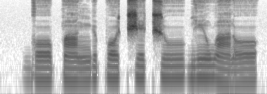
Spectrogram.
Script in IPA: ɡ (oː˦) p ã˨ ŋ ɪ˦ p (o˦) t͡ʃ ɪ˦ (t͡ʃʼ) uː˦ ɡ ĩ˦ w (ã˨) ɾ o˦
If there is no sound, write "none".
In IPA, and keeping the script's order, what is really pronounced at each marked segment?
oː˨, o˦, t͡ʃ, ã˨

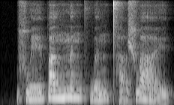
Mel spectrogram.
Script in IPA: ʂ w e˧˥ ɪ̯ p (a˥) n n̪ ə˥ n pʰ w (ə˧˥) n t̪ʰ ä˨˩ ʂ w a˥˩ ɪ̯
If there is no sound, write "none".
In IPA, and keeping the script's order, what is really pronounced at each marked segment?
a˥, ə˧˥

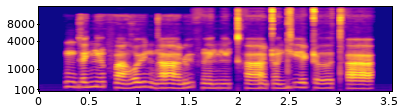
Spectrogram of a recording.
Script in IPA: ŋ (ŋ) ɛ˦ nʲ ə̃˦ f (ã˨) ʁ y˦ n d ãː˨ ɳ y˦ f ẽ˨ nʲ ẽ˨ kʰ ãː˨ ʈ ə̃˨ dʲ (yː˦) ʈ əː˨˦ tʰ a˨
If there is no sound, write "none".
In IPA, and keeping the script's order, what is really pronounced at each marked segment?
ɡ, ã˨, eː˦

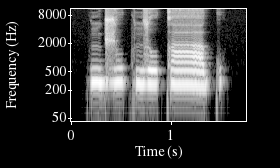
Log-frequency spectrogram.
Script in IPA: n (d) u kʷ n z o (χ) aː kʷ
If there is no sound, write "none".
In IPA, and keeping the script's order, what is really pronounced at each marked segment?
d͡ʒ, k

